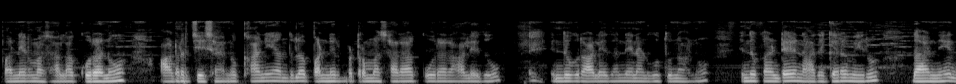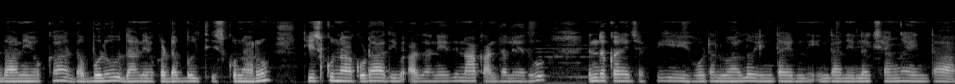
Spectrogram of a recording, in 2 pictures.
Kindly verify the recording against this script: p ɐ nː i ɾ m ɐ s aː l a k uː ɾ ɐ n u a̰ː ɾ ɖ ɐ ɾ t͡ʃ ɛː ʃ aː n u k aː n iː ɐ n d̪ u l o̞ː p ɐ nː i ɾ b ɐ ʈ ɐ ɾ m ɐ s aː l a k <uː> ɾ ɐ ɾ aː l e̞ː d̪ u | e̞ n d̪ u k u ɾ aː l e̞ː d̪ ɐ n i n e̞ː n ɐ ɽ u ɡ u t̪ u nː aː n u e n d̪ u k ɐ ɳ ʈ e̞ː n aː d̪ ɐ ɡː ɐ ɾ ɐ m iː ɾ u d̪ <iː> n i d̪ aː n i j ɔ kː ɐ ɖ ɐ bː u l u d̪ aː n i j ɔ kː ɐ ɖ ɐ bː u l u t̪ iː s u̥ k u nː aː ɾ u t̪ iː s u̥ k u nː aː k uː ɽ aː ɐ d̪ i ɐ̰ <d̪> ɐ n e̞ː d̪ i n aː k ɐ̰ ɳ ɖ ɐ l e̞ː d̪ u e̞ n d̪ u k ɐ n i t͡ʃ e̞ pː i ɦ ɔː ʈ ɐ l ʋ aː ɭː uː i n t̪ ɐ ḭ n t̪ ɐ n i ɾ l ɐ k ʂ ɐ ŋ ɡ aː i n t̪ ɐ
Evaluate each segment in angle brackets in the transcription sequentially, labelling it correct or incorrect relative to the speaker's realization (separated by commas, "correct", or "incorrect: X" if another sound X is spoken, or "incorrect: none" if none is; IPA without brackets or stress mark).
correct, incorrect: aː, correct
